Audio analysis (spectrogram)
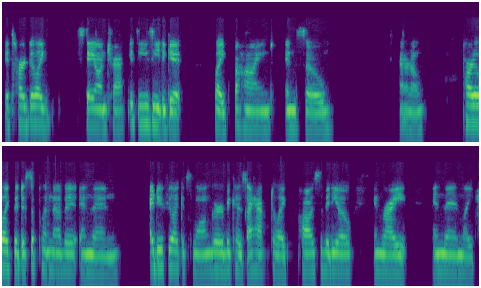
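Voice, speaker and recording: A woman's voice: deep voice, level tone, moderate pace, mellow, dry recording. A woman, a student, talking hesitantly on a video call and filling her talk with "like". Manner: hesitant, many likes. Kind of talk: casual discussion. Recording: dull lo-fi sound.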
